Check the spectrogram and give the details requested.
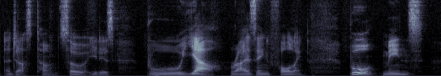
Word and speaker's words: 不: the basic chinese word Booya Booya which means don't or do not do something so here's a brief explanation about this word firstly the first character is usually pronounced boo in the fourth tone it means not but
